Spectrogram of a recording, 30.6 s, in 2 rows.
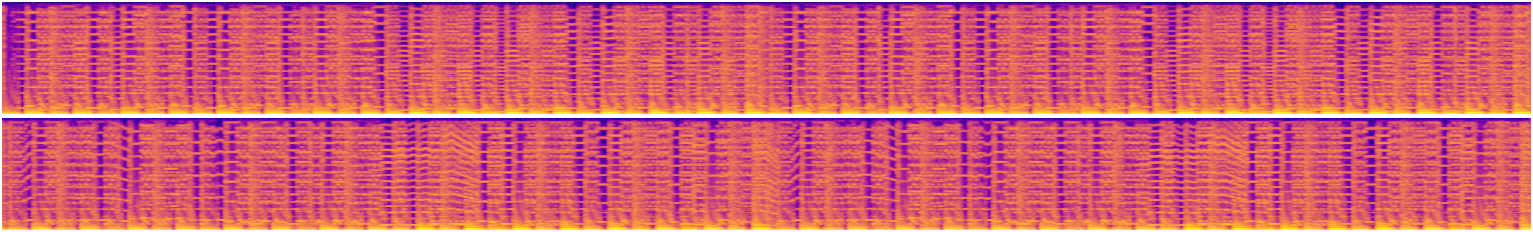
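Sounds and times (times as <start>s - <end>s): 
synth: 0.0s - 30.5s.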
